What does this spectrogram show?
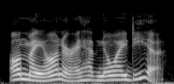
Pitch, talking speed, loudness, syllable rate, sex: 205 Hz, 240 wpm, -14 LUFS, 6.0 syllables/s, female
